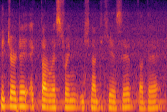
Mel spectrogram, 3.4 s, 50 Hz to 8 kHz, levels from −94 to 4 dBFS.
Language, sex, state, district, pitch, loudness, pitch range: Nagamese, male, Nagaland, Dimapur, 135 Hz, -18 LUFS, 125-140 Hz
